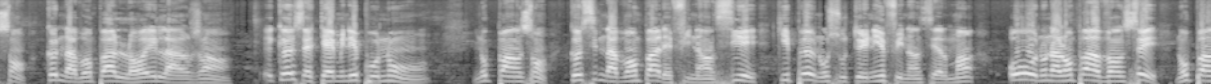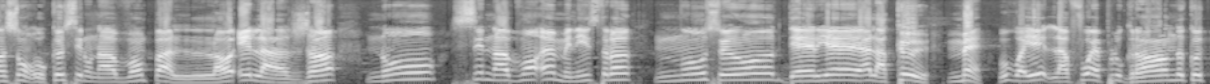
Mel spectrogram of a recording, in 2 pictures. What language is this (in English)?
French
